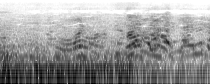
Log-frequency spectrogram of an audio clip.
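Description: Several women's voices talking over one another in a crowded train carriage, over a low rumble of the moving train that fades about two-thirds of the way through.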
